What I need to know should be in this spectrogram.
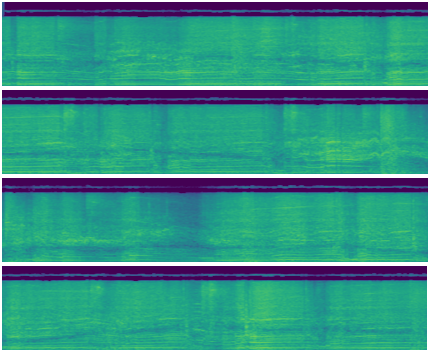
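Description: A sports car engine roars loudly, revving up and down as gears shift.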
